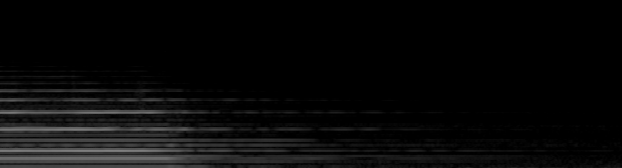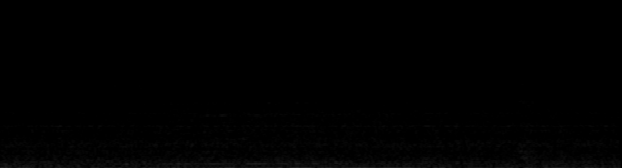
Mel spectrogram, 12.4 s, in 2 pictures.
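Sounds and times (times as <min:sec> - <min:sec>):
trumpet piece: 0:00.0 - 0:05.0.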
